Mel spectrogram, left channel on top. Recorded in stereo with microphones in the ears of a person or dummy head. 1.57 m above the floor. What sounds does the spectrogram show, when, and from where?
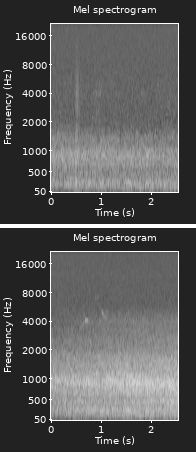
Only background noise.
